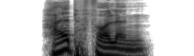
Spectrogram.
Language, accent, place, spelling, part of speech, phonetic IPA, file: German, Germany, Berlin, halb vollen, adjective, [ˌhalp ˈfɔlən], De-halb vollen.ogg
- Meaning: inflection of halb voll: 1. strong genitive masculine/neuter singular 2. weak/mixed genitive/dative all-gender singular 3. strong/weak/mixed accusative masculine singular 4. strong dative plural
